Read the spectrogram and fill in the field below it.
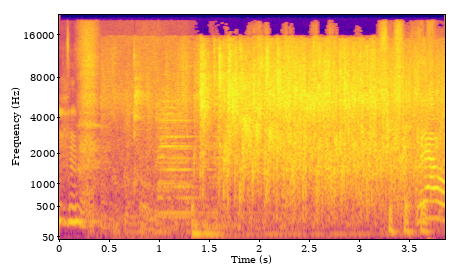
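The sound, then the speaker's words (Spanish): An audience breaks into dense, steady applause after a song is sung, many hands clapping together at a loud, even level, with brief bits of voice at the start and end. “Pero bueno, han aplaudido.”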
